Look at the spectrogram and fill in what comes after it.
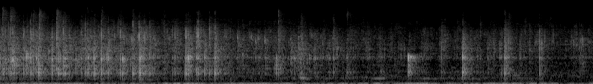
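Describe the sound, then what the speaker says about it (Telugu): Slit green chillies and two sprigs of curry leaves frying in hot oil for plain biryani, a continuous close sizzle with crackling bursts and occasional stirring scrapes, no voices. "పచ్చిమిరపకాయలు ఒక నాలుగు మధ్య కట్ చేసి పెట్టుకున్నాను కరేపాకు రెండు రెమ్మలు అవి కూడా కొంచెం ఏగే వరకు చూద్దాం"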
